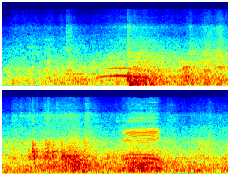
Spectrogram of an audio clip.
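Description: Busy bowling alley: a steady rumble of balls rolling down the lanes and the pin machinery, with voices calling out over it.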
